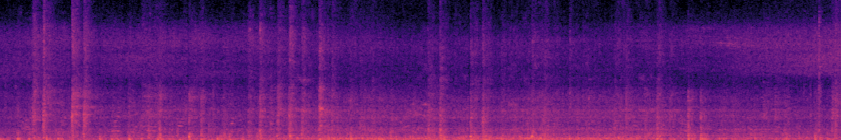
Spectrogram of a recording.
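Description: Passenger train running along the track, heard from an open coach doorway: a steady rumble, with the wheels clicking over rail joints now and then.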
